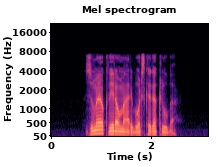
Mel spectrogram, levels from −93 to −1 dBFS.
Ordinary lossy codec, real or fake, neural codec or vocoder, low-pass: none; fake; codec, 16 kHz, 2 kbps, FunCodec, trained on LibriTTS, 25 frames a second; 7.2 kHz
